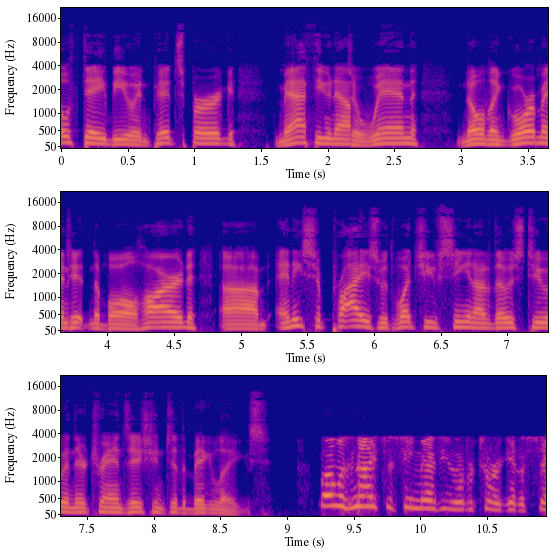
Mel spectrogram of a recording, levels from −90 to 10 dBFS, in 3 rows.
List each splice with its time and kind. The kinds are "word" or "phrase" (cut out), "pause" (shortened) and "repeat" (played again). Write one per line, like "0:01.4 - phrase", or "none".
0:02.2 - word
0:03.7 - word
0:04.8 - pause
